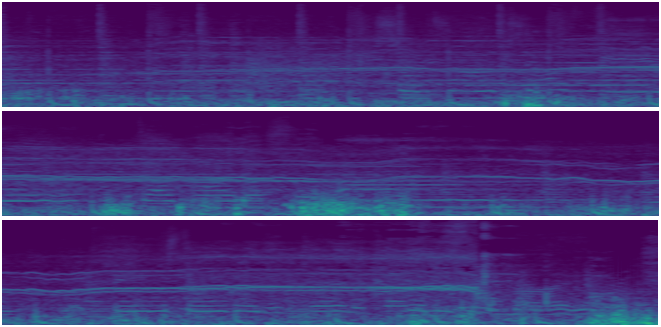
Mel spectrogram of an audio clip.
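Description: Small quadcopter's propellers and motors whining at a steady high pitch that wavers with the throttle, dipping about two-thirds of the way through and climbing again near the end, over gusty wind rumble on the microphone.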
